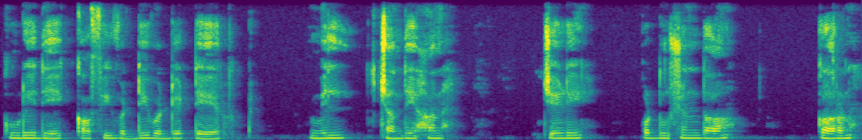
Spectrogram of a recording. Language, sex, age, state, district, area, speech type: Punjabi, male, 30-45, Punjab, Fazilka, rural, spontaneous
